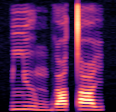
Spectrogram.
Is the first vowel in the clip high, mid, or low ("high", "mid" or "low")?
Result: high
